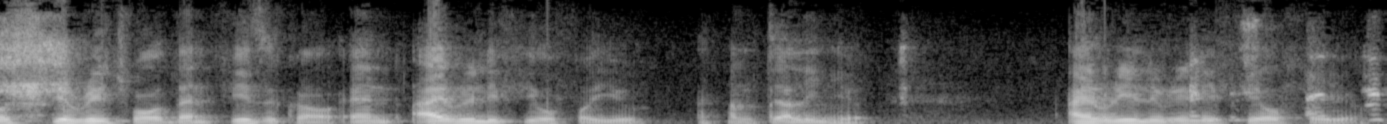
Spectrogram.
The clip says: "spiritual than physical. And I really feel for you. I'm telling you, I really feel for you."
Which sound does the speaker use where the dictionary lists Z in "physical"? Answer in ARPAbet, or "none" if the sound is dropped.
Z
